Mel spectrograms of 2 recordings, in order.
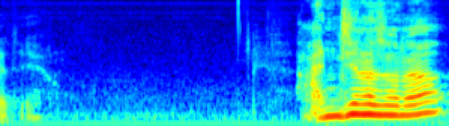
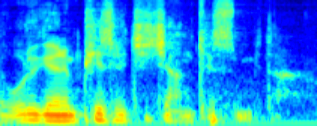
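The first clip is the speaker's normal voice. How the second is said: whisper; 8 semitones lower, 7 dB quieter than usual. Retold or imitated. Pastor recalls promise to church.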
